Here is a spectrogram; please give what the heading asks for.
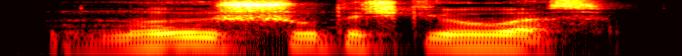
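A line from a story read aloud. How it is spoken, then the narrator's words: Muttered. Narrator (Russian): пробормотал еще один полицейский, коллега Вильямса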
